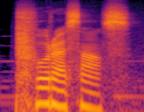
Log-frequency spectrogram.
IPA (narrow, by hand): p͡ɸo ra'sɛ̃s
